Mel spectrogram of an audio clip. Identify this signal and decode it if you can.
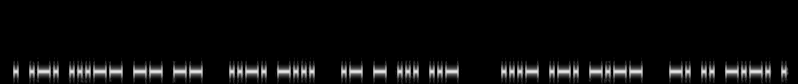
Morse code, heard as a keyed tone, about 30 wpm, 600 Hz. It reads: ER3MM FB ATSU VRY NICE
